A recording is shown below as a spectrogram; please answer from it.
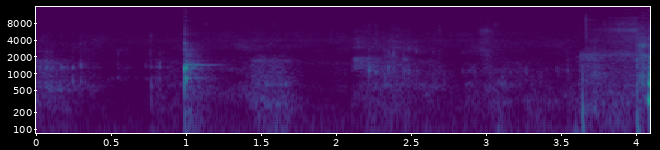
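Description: The last of hot milk poured from a glass jug into a glass mug, then glassware handling with one sharp glass clink about a second in. Faint scattered small sounds follow.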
